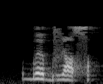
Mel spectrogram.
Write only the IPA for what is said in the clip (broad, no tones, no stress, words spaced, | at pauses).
bəbvisˤ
